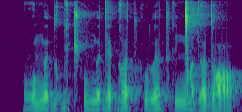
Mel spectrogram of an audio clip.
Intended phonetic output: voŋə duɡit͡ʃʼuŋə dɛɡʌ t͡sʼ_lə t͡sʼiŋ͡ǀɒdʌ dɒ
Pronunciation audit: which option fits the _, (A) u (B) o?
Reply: A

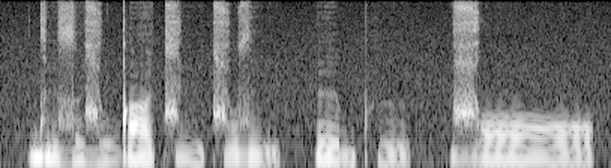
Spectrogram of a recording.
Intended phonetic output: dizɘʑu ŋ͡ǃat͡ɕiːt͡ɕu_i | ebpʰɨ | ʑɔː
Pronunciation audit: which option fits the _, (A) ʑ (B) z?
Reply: B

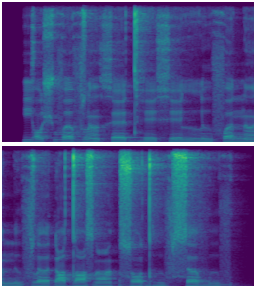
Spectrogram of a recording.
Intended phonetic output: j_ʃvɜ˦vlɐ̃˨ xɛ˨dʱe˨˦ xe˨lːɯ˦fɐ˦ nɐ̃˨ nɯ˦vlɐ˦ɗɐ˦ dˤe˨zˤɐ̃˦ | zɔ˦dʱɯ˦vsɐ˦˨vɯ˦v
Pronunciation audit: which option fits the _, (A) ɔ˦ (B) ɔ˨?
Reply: A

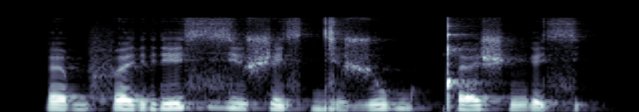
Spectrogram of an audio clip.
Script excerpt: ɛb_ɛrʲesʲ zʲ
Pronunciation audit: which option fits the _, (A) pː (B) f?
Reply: B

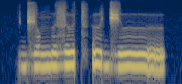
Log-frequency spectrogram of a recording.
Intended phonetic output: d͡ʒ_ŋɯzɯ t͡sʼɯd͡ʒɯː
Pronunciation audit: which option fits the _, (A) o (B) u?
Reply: A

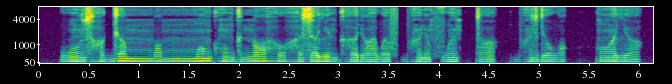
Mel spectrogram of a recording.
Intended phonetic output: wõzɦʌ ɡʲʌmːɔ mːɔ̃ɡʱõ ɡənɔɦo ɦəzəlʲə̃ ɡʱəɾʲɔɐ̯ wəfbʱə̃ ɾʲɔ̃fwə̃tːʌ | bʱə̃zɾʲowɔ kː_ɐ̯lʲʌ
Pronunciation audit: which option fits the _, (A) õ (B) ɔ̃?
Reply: B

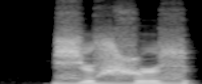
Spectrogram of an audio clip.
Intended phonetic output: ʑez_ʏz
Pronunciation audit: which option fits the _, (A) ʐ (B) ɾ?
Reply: A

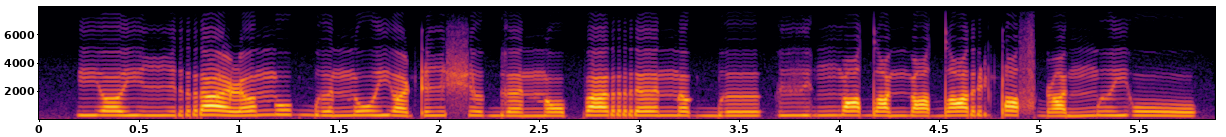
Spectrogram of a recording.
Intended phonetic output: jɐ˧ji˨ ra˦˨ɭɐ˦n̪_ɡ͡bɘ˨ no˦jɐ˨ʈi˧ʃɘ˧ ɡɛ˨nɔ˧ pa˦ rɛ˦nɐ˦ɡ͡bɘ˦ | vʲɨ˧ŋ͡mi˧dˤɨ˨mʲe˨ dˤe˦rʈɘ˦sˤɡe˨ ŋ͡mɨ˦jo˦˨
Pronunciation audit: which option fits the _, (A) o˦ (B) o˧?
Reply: A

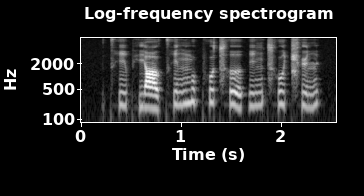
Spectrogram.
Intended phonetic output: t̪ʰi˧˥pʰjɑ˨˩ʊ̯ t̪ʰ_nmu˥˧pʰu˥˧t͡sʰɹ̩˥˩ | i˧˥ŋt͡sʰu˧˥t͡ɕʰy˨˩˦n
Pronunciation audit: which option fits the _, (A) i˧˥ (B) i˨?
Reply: A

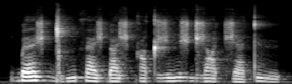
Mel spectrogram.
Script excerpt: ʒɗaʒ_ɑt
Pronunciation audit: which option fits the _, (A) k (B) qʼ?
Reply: A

